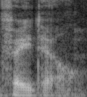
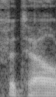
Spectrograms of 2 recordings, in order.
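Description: First: The name is said like the English word fatal. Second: The name is said the French way. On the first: "It sounds like fatal" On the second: "It sounds like maybe French or something"

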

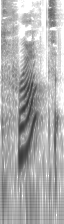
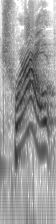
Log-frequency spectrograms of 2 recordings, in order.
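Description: First: The vowel sounds like the one in 'hot'. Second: The vowel sounds like the one in 'out'. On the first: The speaker calls it right. "but it's actually more Trot" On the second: The speaker calls it wrong. "we were saying Trout, that's a terrible name"

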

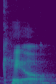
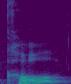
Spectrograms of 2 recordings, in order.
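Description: First: The name is said with an 'ay' vowel. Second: The name is said with an 'oh' vowel. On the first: The speaker calls it right. "There's the book pronunciation guy claims it's Kale" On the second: The speaker calls it wrong. "you keep saying Cole and it threw me off"

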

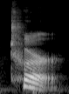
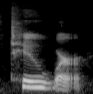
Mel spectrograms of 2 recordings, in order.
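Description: First: The word is said as one syllable. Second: The word is said as two syllables. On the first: "the dictionary way of saying it is tour" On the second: "like it's two different words"

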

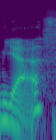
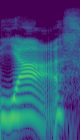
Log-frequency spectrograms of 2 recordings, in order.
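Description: First: The vowel is a plain 'e' sound, 'yes'. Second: The vowel is an open 'a' sound, 'yas'. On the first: It is the ordinary word of agreement. "slightly different than yes" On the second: It is the slang word of enthusiastic approval. "It's YAS"

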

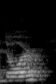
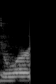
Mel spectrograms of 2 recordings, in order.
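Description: First: The vowel is drawn out with an extra sound. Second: The vowel is plain, without extra length.

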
